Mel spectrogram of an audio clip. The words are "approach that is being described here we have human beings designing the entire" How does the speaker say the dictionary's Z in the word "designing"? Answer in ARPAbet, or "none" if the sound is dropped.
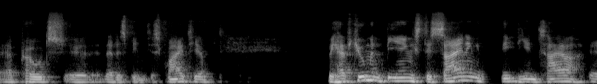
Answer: S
